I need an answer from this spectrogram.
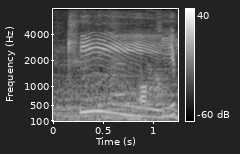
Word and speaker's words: Quay: It's Quay. Oh, Quay. You pronounce it as Quay.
